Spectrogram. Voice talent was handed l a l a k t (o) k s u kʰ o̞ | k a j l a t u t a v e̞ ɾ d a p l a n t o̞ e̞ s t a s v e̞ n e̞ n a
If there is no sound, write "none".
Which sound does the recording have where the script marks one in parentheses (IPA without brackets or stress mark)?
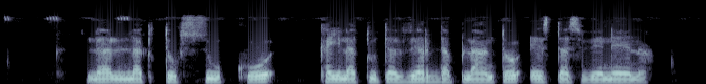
o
